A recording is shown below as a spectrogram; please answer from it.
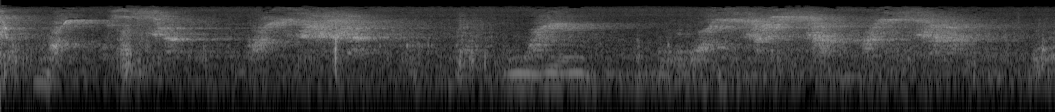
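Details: Rainbow the monkey, very angry, protecting Lucie from Kachoy: high-pitched, shrill screeches in repeated bursts about every second, some rising then falling, with lower grunting sounds between them.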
